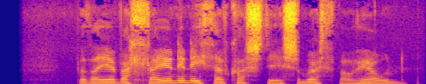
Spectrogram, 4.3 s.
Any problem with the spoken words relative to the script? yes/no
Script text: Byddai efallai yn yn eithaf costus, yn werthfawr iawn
no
